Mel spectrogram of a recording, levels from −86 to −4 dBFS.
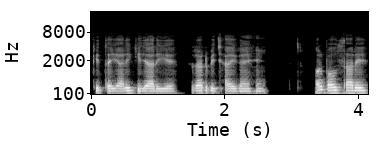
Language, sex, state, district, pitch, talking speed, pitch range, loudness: Hindi, male, Bihar, Jamui, 120 Hz, 185 wpm, 115-125 Hz, -16 LUFS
